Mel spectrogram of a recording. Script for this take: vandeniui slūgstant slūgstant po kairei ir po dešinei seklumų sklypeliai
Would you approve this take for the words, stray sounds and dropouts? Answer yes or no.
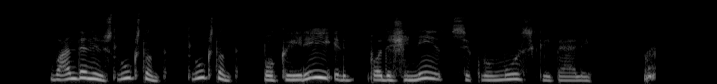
no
